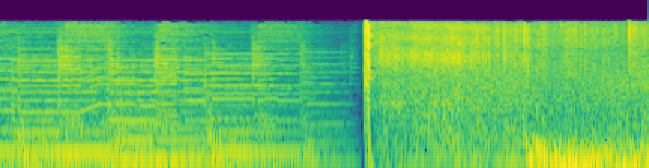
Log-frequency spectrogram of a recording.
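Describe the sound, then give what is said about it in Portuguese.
Soft tonal music fades out, then a sudden burst opens into a dense, crackling roar of a forest fire burning that swells louder with a deep rumble toward the end. No voices. “É o som de vidas em risco, de animais morrendo e de florestas inteiras destruídas.”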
